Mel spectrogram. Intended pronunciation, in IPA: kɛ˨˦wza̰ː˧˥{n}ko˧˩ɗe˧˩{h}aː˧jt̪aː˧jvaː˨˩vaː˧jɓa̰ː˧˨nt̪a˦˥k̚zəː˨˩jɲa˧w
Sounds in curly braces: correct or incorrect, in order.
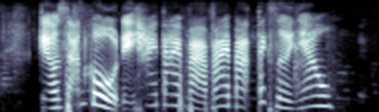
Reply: correct, correct

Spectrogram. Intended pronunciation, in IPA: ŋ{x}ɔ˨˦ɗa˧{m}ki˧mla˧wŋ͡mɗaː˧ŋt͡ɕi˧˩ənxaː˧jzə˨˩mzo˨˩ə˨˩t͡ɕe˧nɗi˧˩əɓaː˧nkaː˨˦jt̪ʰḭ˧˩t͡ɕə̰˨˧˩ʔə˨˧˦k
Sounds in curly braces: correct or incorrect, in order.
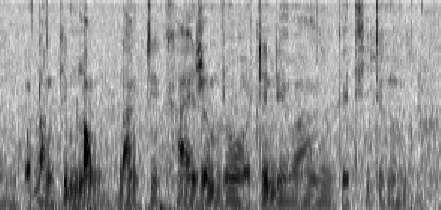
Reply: incorrect: k, incorrect: ŋ

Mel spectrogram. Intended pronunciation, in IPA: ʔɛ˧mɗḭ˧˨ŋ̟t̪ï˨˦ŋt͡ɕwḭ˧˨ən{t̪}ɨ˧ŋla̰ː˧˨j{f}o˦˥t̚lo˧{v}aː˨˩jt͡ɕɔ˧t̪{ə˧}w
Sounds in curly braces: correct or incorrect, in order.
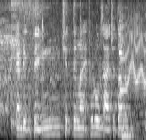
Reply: correct, correct, incorrect: z, correct

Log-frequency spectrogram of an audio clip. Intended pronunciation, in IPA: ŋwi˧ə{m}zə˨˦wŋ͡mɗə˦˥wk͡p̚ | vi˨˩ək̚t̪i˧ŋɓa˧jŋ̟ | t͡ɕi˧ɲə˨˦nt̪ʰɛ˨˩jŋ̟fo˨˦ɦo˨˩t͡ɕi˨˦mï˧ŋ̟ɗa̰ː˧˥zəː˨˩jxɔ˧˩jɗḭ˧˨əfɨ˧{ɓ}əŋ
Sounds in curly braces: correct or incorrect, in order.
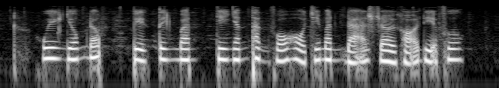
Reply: incorrect: n, incorrect: none

